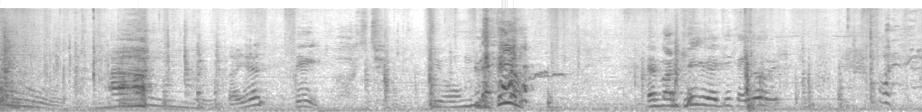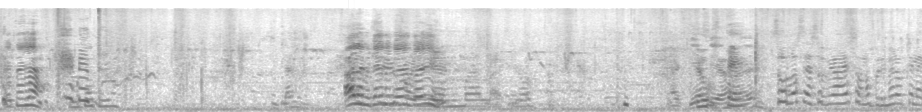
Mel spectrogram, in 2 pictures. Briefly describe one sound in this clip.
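Young people talk and laugh nearby.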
